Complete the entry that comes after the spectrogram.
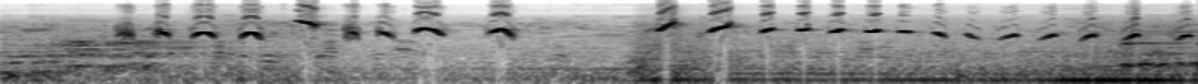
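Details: Greater green leafbird, or cucak ijo, singing energetically as a lure to fire up other leafbirds lacking drive. Spaced, ringing arched chirps give way after a pause to faster, tumbling notes with rising slurs.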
